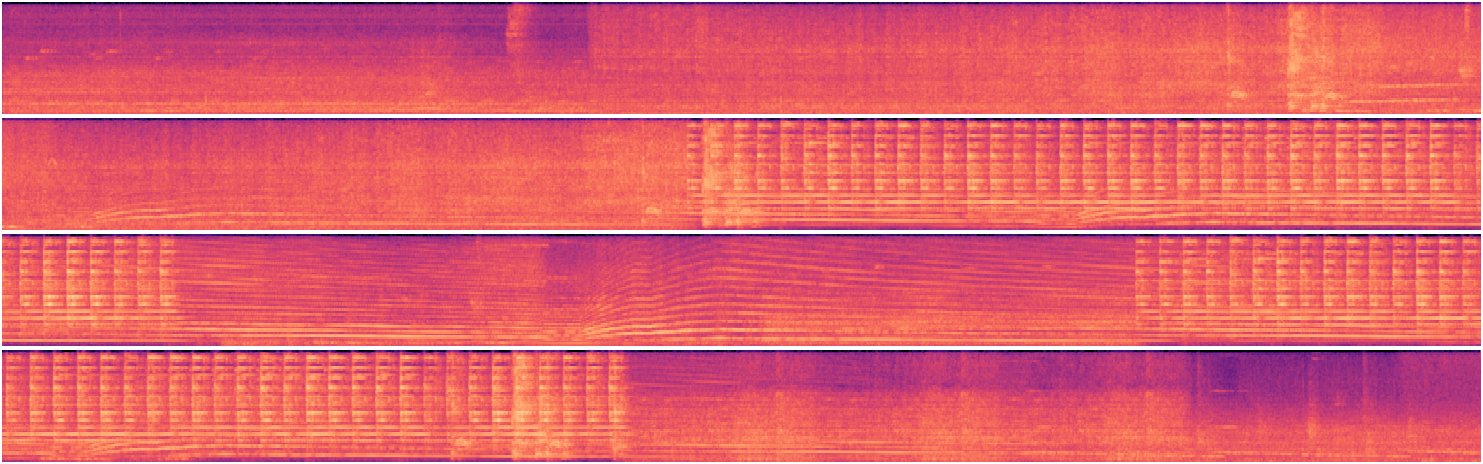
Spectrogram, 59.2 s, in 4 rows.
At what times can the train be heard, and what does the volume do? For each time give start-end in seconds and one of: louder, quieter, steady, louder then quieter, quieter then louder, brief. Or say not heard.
0.0-59.1 steady.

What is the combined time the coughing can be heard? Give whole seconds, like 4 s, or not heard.
4 s.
